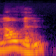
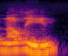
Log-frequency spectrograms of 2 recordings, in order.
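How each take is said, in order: First: The name is said the usual English way. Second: The name is said a non-English way. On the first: The speaker calls it wrong. "not Melvin, like we would pronounce it" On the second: The speaker calls it right. "but Melvin"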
